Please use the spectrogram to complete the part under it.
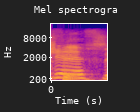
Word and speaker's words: GIF: GIF because... you pronounce the G just like you do in graphics, right? – Yeah.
